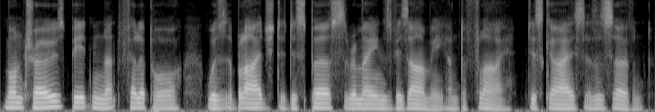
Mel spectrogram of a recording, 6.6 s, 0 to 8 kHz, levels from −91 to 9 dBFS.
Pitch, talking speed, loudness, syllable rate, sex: 115 Hz, 185 wpm, -19 LUFS, 5.6 syllables/s, male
